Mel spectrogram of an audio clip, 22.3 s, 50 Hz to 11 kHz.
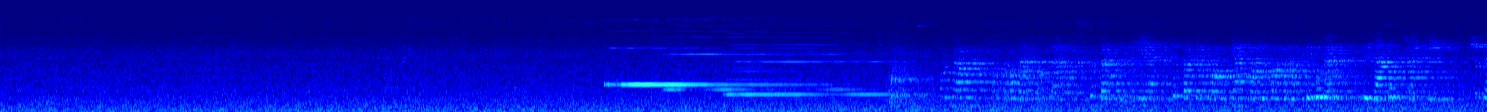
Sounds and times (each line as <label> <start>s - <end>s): Platform announcements 9.1s - 13.3s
